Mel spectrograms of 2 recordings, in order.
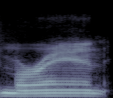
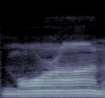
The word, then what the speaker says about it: Moran: You know, my last name is Moran, and a lot of people mispronounce it as moron, and I think to myself, who's going to name their kid moron?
